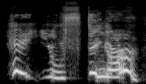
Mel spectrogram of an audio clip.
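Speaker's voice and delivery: high, bitter shout; shouting again. A narrator's reading. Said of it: "he shouted again".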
